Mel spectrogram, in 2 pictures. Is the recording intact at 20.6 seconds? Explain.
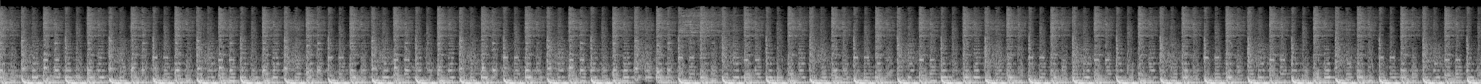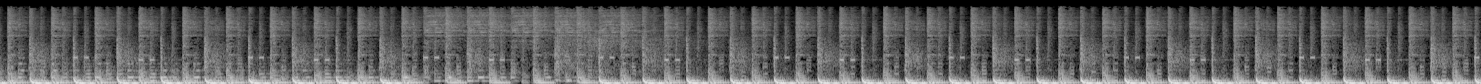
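Yes, at 20.6 seconds the audio is intact, with no fault heard at that moment.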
